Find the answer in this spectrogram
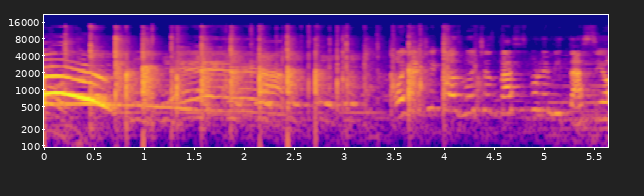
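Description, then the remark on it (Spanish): An audience breaks into applause for a woman being introduced, a steady patter of many hands clapping, mixed with tonal whoops or music running underneath throughout. “Aplausos, por favor.”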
